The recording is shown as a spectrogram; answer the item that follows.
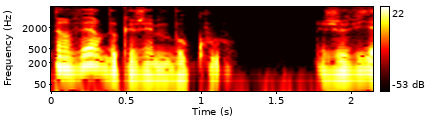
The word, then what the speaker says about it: vis: Beaucoup d'apprenants confondent je vis avec je vais. Ce sont deux sons très proches.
